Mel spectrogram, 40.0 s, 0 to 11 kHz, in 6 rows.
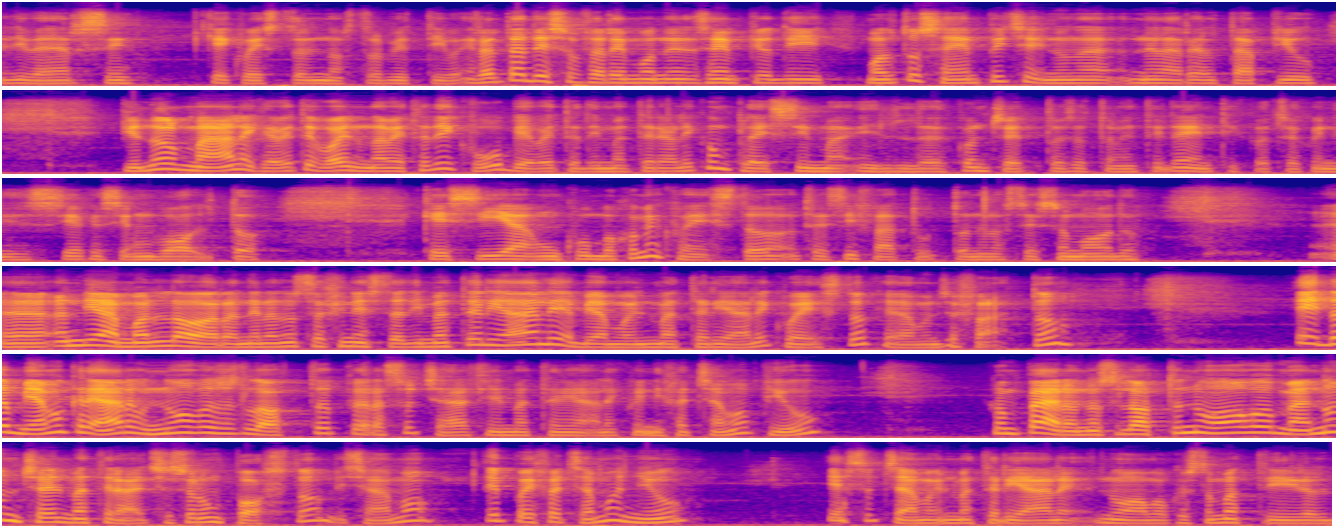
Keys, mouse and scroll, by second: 21.7-24.9 drag, 30.3-34.0 drag, 36.4-40.0 drag.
